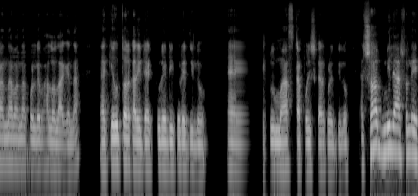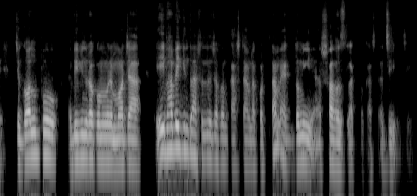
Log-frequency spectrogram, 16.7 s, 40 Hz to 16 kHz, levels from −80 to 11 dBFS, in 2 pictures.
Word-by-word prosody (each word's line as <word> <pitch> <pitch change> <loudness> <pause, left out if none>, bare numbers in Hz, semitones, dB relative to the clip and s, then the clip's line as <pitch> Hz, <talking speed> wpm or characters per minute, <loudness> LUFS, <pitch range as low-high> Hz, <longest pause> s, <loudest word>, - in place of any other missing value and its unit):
রান্না-বান্না 115 0 -2
করলে 110 0 -1
ভালো 105 -1 -3
লাগে 100 0 -2
না। 110 - -5 0.5
আ - - +1
কেউ 120 0 +6 0.2
তরকারিটা 110 -3 +3
একটু 105 - -19
রেডি 105 0 +2
করে 105 0 +1
দিলো 100 0 -3 0.5
হ্যাঁ 100 -1 -1 0.5
একটু - - -8 0.2
মাছটা 105 +1 0
পরিষ্কার 105 -1 -2
করে 100 -1 -3
দিল। 95 0 -7 0.5
সব 180 +3 +6 0.2
মিলে 170 0 +6
আসলে 155 -1 -1 0.4
যে - - -4 0.2
গল্প 140 +1 +5 0.7
বিভিন্ন 130 +1 +2
রকমের 120 -1 +3
মজা 115 -1 +3 0.5
এইভাবেই 165 +2 +5
কিন্তু 155 -2 -3
আসলে 130 -1 -9
যখন 120 0 -6
কাজটা 110 +1 -11
আমরা 110 -1 -9
করতাম 100 0 -5 0.2
একদমই 120 +3 -2 0.4
সহজ 105 -4 +1 0.2
লাগত - - -13 0.2
কাজটা। - - -22 0.2
জি, 100 - -8 0.2
জি। - - -34
115 Hz, 140 wpm, -23 LUFS, 105-130 Hz, 0.7 s, কেউ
